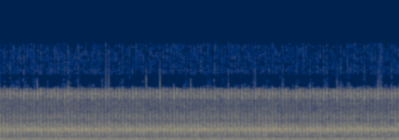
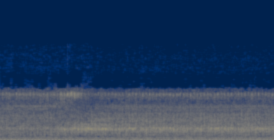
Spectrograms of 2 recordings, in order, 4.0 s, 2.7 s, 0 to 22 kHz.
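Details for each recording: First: Audi/VW-group car (Audi A4 B7, Golf 4/5, Seat or Skoda) at steady, even idle with a smooth mid-pitched hum and no knocks or squeals, after the noisy alternator was repaired; engine sounds healthy. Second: Engine idling with a steady high whine that does not pulse with firing; cause traced to the alternator, which was repaired.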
